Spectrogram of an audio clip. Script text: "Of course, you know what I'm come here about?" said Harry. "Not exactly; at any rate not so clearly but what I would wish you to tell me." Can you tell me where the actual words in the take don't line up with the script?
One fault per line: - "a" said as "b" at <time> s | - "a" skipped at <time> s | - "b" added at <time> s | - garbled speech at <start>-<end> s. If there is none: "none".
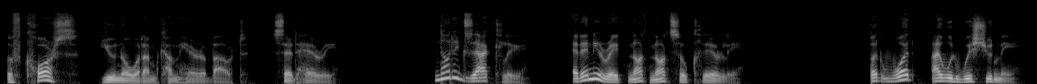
- "not" added at 6.5 s
- "to tell" skipped at 9.9 s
